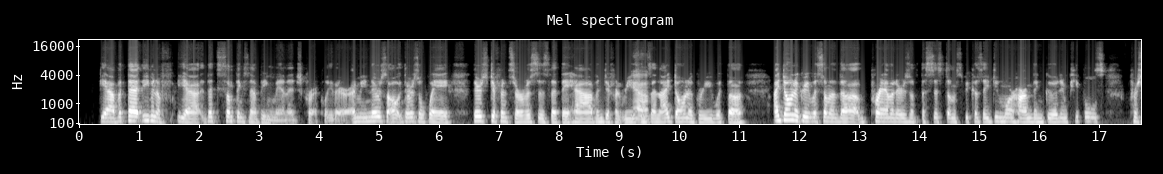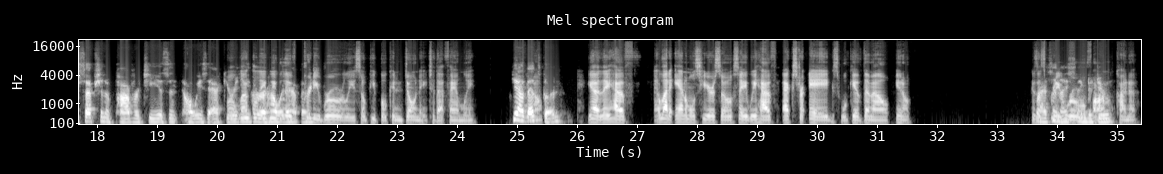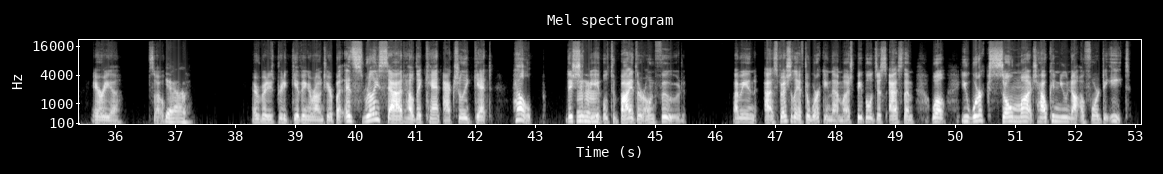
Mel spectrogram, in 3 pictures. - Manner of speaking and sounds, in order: none
- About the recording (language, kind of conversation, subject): English, unstructured, How do you handle stress in a positive way?
- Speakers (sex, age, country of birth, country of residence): female, 60-64, United States, United States; male, 30-34, United States, United States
